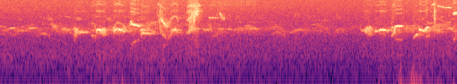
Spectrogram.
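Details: Common blackbird singing its morning song: rich warbled phrases with fluty whistles and higher twittering flourishes, two bursts separated by a quiet gap of a few seconds, over faint background hiss.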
